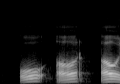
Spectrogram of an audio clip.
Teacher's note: जो हमारा ओ और औ कंठोस्थ होते हैं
